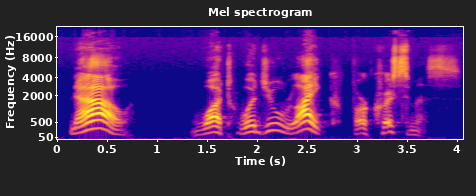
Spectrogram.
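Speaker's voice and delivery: loud, jolly Santa question; Santa asking. Acted. Santa booming his question to the boy. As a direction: boom it out like Santa.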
